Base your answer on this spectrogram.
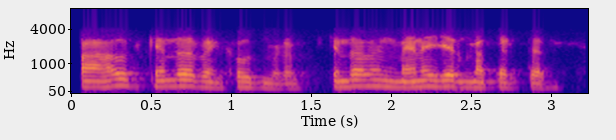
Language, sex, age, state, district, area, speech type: Kannada, male, 60+, Karnataka, Shimoga, rural, conversation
